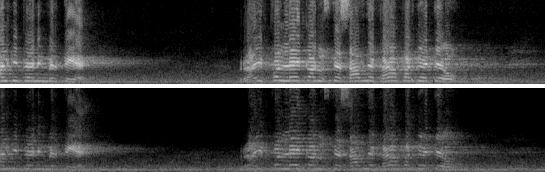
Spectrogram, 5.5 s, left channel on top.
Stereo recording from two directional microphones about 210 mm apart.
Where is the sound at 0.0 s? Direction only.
40° left (ahead or behind).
